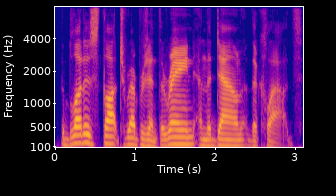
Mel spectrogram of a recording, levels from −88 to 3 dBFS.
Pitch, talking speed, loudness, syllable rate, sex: 120 Hz, 250 wpm, -17 LUFS, 5.1 syllables/s, male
